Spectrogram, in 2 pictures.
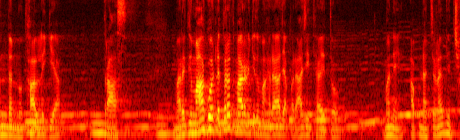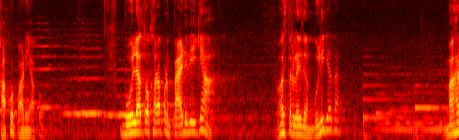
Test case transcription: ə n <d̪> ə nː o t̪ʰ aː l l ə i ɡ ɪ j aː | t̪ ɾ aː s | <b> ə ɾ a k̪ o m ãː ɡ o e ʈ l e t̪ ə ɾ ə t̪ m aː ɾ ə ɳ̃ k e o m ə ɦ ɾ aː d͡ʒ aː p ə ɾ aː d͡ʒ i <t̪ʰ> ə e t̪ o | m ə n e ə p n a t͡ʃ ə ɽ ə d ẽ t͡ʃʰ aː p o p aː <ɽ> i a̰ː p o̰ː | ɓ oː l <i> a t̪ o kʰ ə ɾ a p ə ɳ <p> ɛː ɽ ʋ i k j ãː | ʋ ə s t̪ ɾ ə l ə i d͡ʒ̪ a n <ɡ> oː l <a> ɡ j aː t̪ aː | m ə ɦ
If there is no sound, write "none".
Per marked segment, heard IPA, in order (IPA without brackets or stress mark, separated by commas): d̪, m, t̪ʰ, ɽ, j, p, b, i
